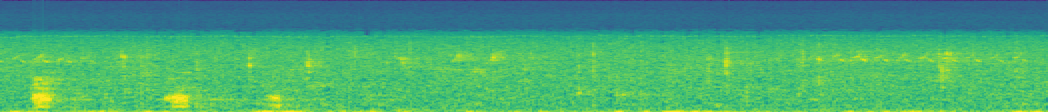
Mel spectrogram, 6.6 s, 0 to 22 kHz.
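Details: Wild boar with striped piglets (rayones), 18 May 2023, Spain: a few short, rough grunts, with faint bird chirps behind.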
